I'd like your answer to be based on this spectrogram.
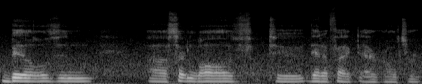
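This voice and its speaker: Over noticeable background noise, a man with an American accent speaks in a fairly high pitch with fairly even intonation. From US South, northeast Mississippi. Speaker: retired attorney, community theatre actor. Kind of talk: interview conversation. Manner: soft-spoken.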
